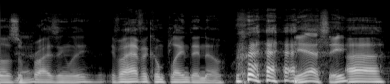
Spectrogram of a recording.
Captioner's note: laughs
